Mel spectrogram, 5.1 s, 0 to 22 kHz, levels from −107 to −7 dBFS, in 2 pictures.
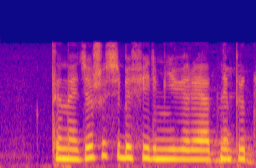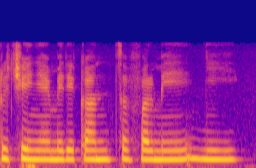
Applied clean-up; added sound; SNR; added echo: none; none; none; none.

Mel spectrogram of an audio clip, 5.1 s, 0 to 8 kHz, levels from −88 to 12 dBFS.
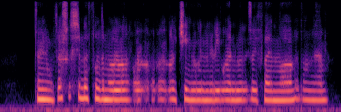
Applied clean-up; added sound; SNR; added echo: neural diffusion model UNIVERSE++.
